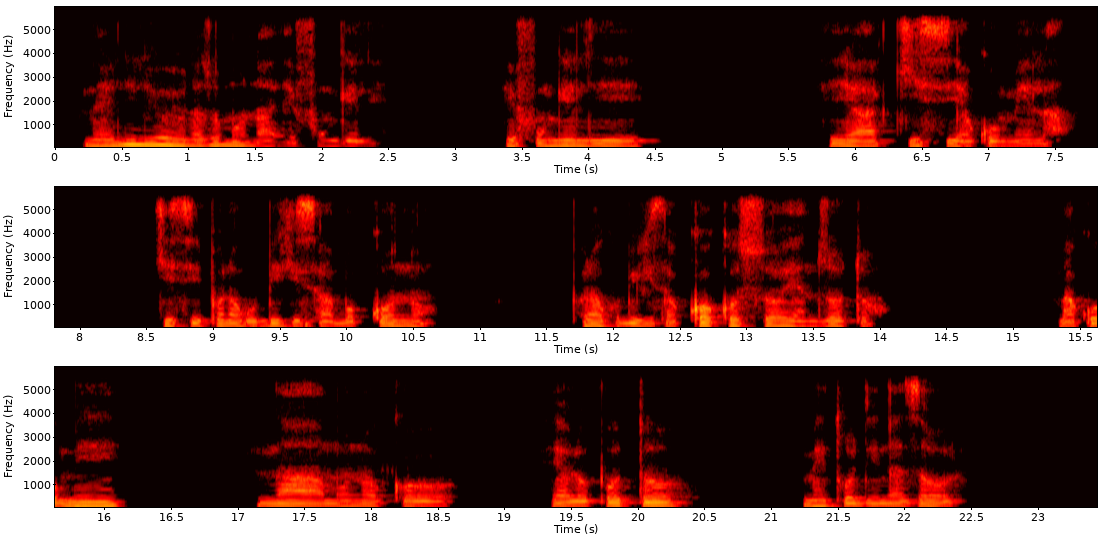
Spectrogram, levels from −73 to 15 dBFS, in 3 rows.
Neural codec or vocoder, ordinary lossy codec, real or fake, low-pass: none; Opus, 64 kbps; real; 5.4 kHz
